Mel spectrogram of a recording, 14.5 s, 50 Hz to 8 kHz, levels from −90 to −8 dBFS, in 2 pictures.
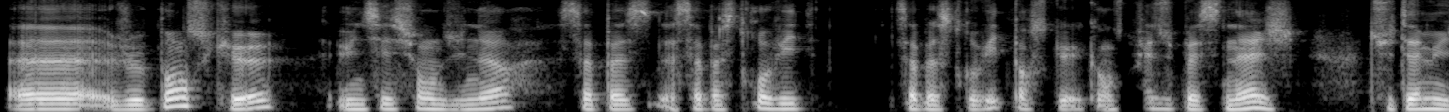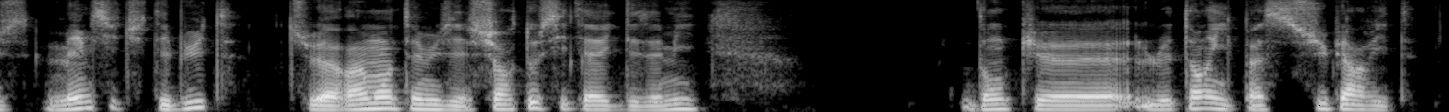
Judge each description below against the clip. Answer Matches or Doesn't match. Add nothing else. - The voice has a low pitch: Matches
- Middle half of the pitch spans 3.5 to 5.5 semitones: Doesn't match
